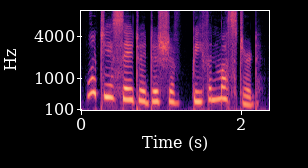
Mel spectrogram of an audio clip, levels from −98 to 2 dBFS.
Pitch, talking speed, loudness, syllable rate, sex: 295 Hz, 280 wpm, -17 LUFS, 5.9 syllables/s, female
